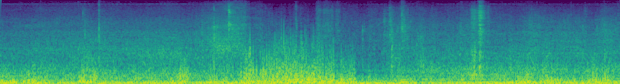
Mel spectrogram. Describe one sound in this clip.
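Wind buffets the microphone outdoors on open water.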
